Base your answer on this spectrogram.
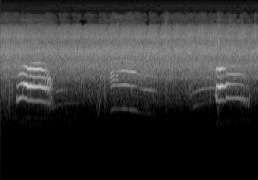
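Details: Cat on an island, meowing three times: two loud, drawn-out, slightly wavering meows at the start and end, with a softer, shorter meow between them, over a steady background hiss.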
